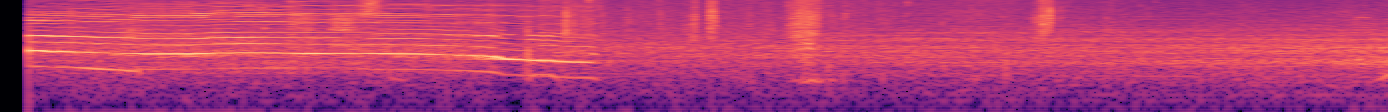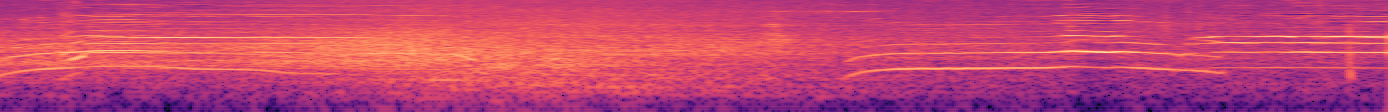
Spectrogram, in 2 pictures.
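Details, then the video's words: Cat making an odd noise: three drawn-out, wavering meows, each bending up then sliding down, the first about two seconds long, separated by gaps of hissing background noise. "Funny Cats Making Weirdest Noises"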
